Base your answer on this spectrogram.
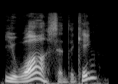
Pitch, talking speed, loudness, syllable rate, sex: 175 Hz, 255 wpm, -18 LUFS, 6.3 syllables/s, male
